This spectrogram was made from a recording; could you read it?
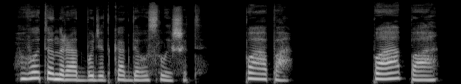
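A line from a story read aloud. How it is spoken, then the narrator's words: Eager but slow. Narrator (Russian): повторил он с готовностью, хоть и медленно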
